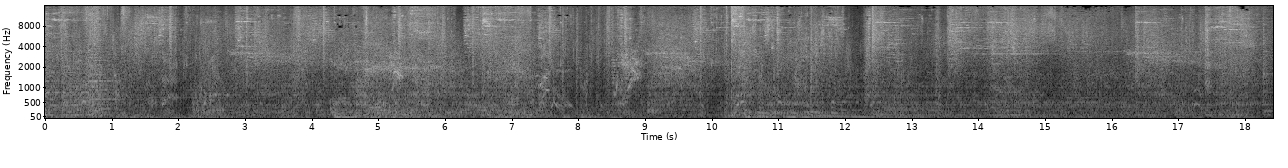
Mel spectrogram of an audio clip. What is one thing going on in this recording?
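Magic blasts whoosh and crackle during a chaotic fight.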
